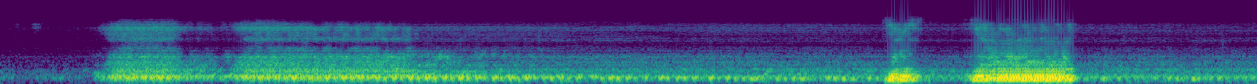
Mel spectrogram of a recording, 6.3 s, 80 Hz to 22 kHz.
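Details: Concerto AM/FM vacuum tube radio LL21552, AM band: hissy, crackling reception with noise and interference that comes and goes, louder stretches when touching the antenna circuit raises its Q; FM works fairly well. Weak AM signal with noise.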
